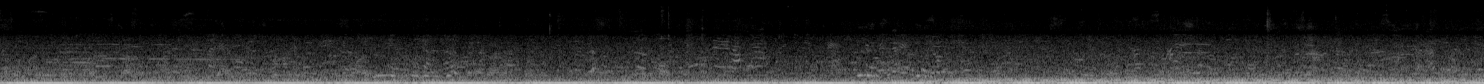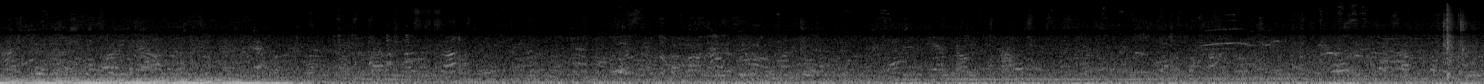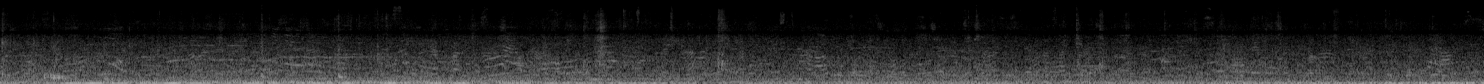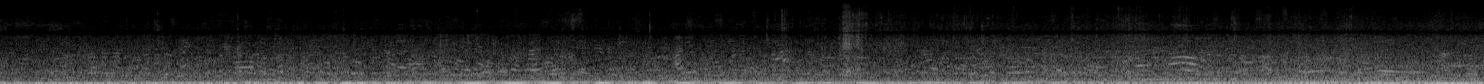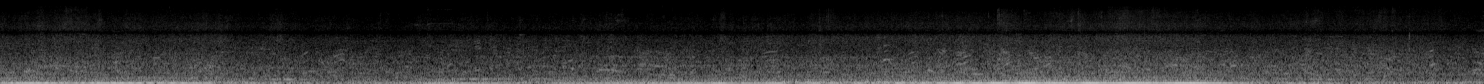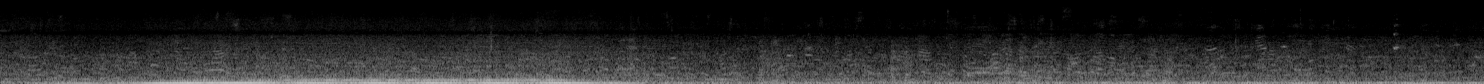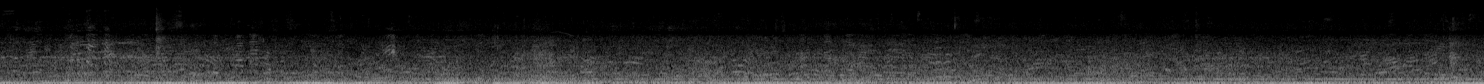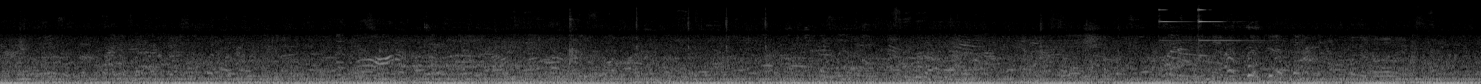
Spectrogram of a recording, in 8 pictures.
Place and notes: Klaipėda, Lithuania, on a ferry
On a passengers ferry from Klaipeda to Smiltyne. Sennheiser Ambeo headset recording.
